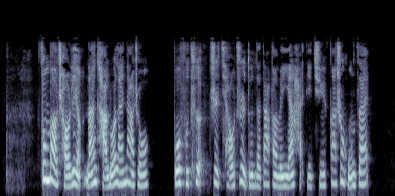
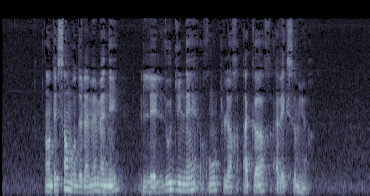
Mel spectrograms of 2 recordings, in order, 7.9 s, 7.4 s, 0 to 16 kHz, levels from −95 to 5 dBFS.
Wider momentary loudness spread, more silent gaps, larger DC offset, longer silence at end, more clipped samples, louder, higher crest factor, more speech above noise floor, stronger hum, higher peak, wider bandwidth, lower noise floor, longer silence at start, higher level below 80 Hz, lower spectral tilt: about the same, 10 LU vs 9 LU; neither; neither; second, 0.55 s vs 1.2 s; neither; first, -17 LUFS vs -27 LUFS; about the same, 16 dB vs 18 dB; first, 38 dB vs 29 dB; neither; first, -2 dBFS vs -10 dBFS; second, 7.4 kHz vs 11.5 kHz; about the same, -54 dBFS vs -56 dBFS; about the same, 0.8 s vs 0.9 s; second, -62 dBFS vs -52 dBFS; about the same, -4 dB/octave vs -5 dB/octave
